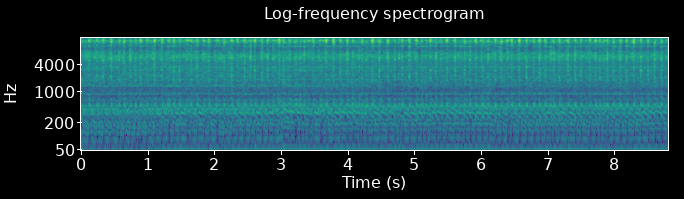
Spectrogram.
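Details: McCulloch 790 chainsaw fitted with an MC101 kart engine, expansion pipe and 3D-printed carb adaptor, at wide open throttle: clean steady high-pitched scream, won't four-stroke; carburetor works but running lean on high speed.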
